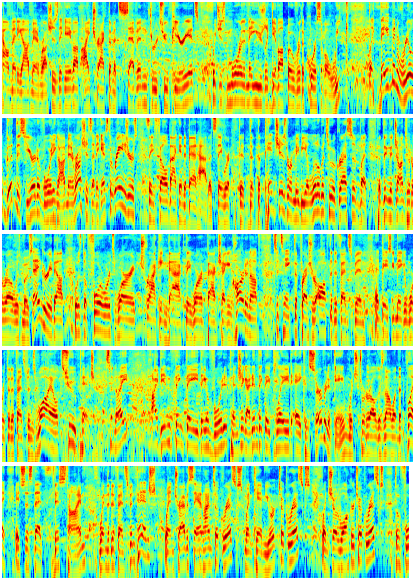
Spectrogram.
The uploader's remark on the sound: live from New Wave Cafe in Philly!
